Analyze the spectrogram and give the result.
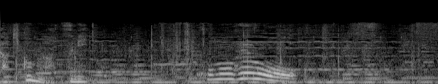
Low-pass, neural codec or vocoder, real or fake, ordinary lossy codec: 7.2 kHz; none; real; none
